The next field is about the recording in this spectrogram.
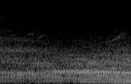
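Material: Nothing is struck.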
